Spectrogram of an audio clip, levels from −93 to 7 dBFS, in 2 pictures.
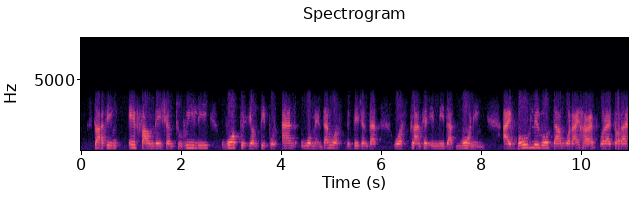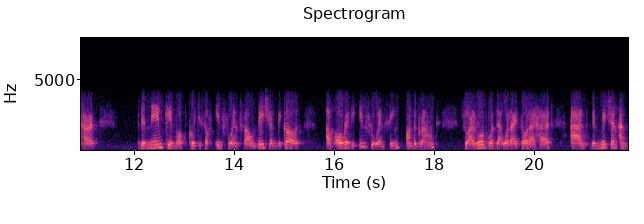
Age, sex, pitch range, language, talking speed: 50-69, female, 165-205 Hz, English, 175 wpm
